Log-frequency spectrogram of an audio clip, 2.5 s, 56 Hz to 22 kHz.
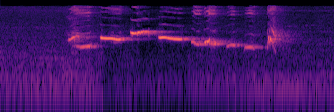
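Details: Orange-banded thrush (Zoothera interpres), a caged songbird recorded as a training song for other cage birds: a clear whistled phrase of sliding notes, stepping down through a series of drawn-out tones over about 1.5 s, with steady low room hum behind.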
